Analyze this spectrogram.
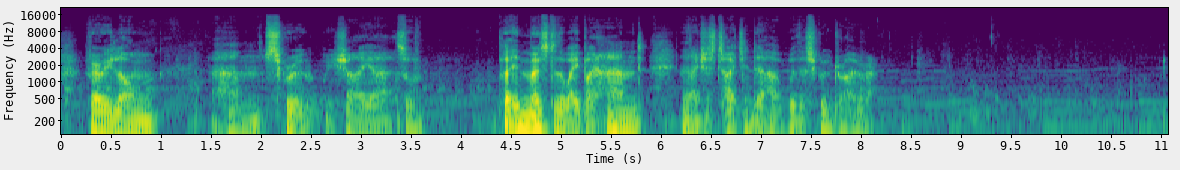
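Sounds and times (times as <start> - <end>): soft slow background music: 0.0 - 11.0.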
